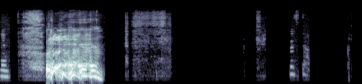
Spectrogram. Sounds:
Throat clearing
